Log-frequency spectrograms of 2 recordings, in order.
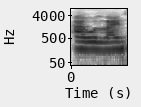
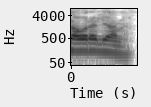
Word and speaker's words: Aurelian: Then before we can move to how is it Adeline? Sorry, if you can tell me how to pronounce Yeah, the name. it's Aurelian.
